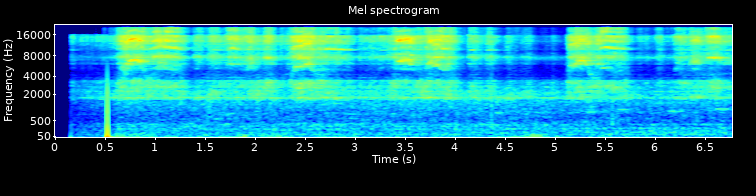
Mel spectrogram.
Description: Here's my GMC BM-503 type ceiling fan after 9 years usage, now that bearing is getting noise, but it keeps blowing enough air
